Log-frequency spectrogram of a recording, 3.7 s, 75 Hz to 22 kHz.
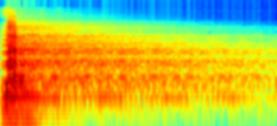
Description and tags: stret98ch
Time stretched saw wave with time stretched reverb and time stretched delay. Thats the result.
